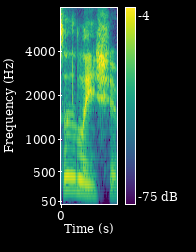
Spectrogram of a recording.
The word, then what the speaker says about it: Alicia: how you practically pronounced i thought it was pronounced as alice yeah it's yeah it's it's alicia vikander you know what steph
